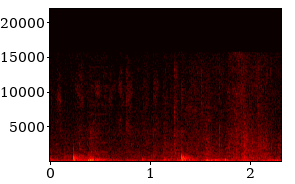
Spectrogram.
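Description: Marker pen writing on a whiteboard: a few faint, short scratchy strokes as a word is written and then underlined.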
